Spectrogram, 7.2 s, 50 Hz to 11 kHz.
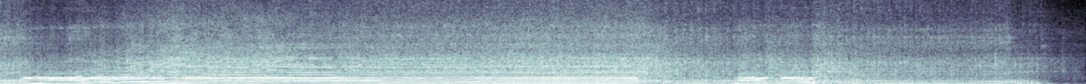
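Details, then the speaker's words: Echo SRM 225 trimmer before carb rebuild, which stalled at idle, with the idle screw turned almost fully up: at high revs the buzz wavers and dips, a top-end flutter. Carb suspected. "Now we turned the idle almost all the way up, but you can hear she still has a flutter at the top end."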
